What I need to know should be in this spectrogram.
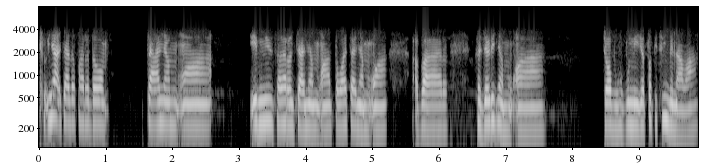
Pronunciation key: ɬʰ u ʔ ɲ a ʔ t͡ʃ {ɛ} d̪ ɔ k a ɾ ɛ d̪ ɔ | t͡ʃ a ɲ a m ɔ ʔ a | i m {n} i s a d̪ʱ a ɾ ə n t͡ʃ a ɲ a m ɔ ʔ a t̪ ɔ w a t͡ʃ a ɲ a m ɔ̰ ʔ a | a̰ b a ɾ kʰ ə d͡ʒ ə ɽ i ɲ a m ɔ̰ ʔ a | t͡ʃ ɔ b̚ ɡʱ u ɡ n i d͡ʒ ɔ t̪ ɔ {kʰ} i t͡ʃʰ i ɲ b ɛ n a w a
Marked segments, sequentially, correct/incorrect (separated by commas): incorrect, correct, incorrect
